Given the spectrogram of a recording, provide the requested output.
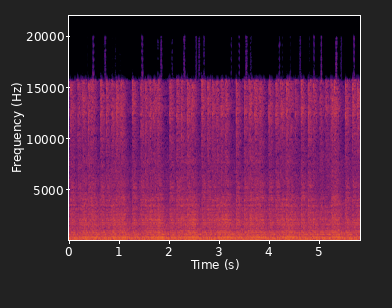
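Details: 2003 Polaris Sportsman 90cc two-stroke ATV after new top end and oil pump, premixed 40:1 for break-in: steady even high-pitched buzz, no misses, knocks or rattles; normal idle after restart.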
